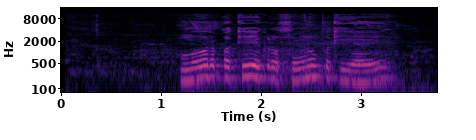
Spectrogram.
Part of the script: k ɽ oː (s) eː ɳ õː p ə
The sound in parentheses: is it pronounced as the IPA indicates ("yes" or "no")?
yes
